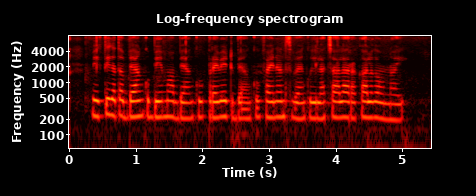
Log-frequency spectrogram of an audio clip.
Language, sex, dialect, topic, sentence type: Telugu, female, Southern, banking, statement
